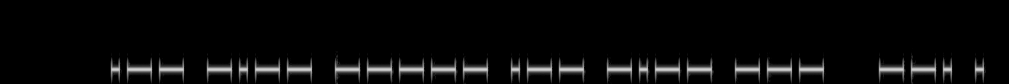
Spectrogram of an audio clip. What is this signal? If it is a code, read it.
Morse code, heard as a keyed tone, about 15 wpm, 700 Hz. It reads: WY0WYO GE
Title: SOTA QSO Practice 15wpm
